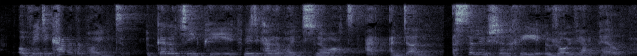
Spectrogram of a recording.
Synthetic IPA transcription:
ɔvidikʰaɾɛðəpʰʊjntʰɡ̥əɾad͡ʒipʰiːniːdikʰaɾɛðəpʰʊjntsnowɔtʰə̰ndənəsəljuʃənχiːrɔjvjaɾəpʰɪ̰lˠ

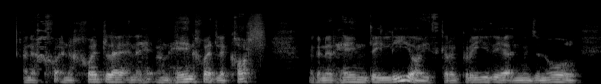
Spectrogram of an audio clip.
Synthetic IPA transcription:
ənəχənəχwɛdlɛənmɛwnheːnχwɛdlɛkʰɔɬaɡənərheːndejlˠɪɔɨθɡ̥aɾɔɡrejðjaənmɪndənoːlˠ

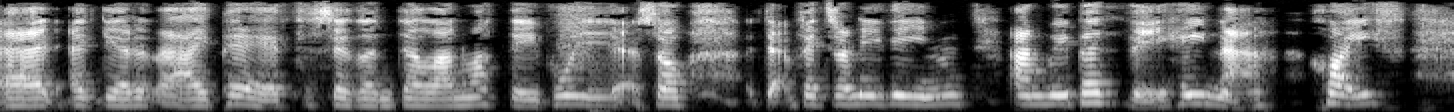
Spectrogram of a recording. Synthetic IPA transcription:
əːəɡɪrða̰jpʰeːθsɨðəndɛlˠanwadɨvʊɨ̰sɔd̥avɛdraniðɨːnanwɪbəðɨhejna̰ | χwajθ

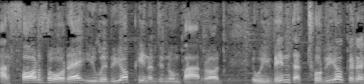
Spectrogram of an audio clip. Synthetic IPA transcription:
arfɔrðoːɾɛʔiwɪɾjɔpʰiːnadɪnunbaɾɔd | ɛwivɪndatʰʊɾjɔɡəɾɛ

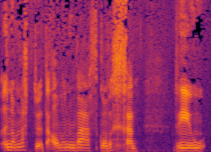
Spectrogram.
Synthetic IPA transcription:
ʔənɔmnadwɨdalˠmanuːnvaːθɡ̥ɔvəχan | rɪw

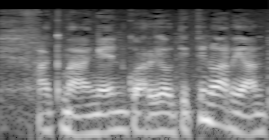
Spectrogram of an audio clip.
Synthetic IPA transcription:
akmaŋɛnkwaɾiod̪ipinwaɾian

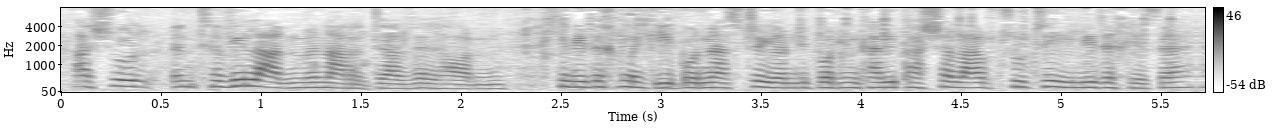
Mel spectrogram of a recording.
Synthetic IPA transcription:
aʃuːɾəntʰəvilanmɛwnardalˠvɛlˠɦɔnɬɛnidəχməɡiboːdnastrɪjɔndiboːdənkʰaːlipʰaʃɔlawrtʰrutʰejlˠidəχisɛ

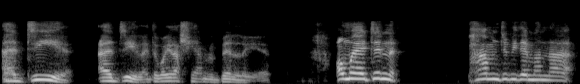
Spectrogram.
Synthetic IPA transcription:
ədi | ədiːlaðəwejðaʃiaməlbɪlḭ | ɔnwaɛdɪn | pʰamdəwiðɪmhəna

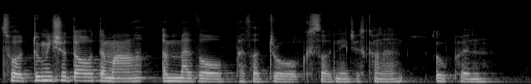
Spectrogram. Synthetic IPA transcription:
tʰod̥wimiʃɔdoːdəmaəmɛðʊlˠpʰɛθadroːɡ̥soːdned͡ʒəskʰanə | owpʰən

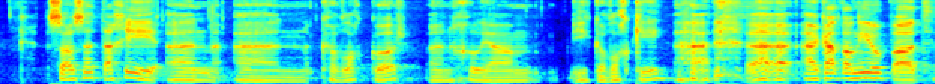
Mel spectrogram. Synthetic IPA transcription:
sosədaχiːənənkʰəvlˠɔɡ̥ʊɾənχwɪlˠjamḭɡəvlˠɔɡ̥i | əːɡadɔniʊbɔd̥

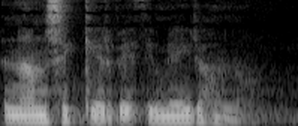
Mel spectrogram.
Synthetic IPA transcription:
ənansɪkʰɪrbeːθɪwnejdɔɦɔnɔ

